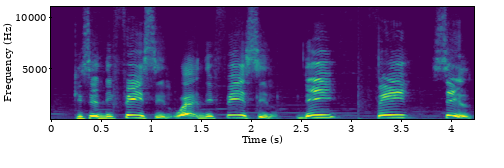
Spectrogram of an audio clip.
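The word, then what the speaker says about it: difícil: Esta palabra lleva un acento sobre la anteúltima sílaba.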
